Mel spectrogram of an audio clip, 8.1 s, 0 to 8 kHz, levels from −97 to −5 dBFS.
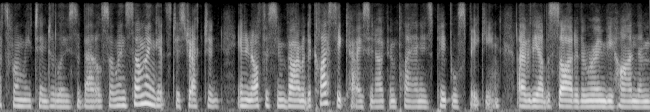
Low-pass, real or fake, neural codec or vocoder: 7.2 kHz; fake; codec, 16 kHz, 4 kbps, FreqCodec, smaller model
